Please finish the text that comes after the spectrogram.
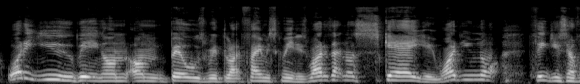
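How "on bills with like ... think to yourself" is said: normal talking voice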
